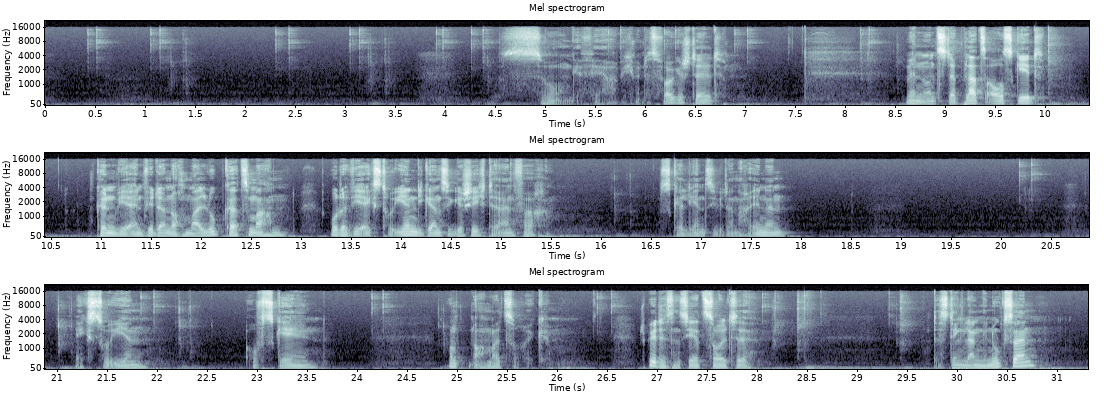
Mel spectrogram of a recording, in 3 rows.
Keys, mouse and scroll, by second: 1.1 click, 1.3 g, 3.0 click, 3.2 g, 4.3 click, 4.4 g, 6.2 click, 6.4 g, 8.1 click, 9.0 click, 9.7 shift+click, 11.0 e, 16.1 s, 21.0 e, 22.2 s, 24.9 e, 27.3 s, 28.7 shift+middle click, 30.5 g.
